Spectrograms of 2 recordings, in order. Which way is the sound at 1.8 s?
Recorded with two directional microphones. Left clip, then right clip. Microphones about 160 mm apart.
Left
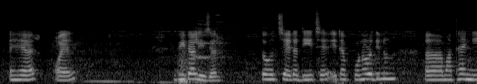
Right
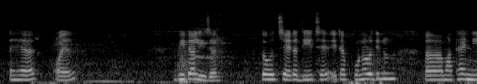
10° right (ahead or behind).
